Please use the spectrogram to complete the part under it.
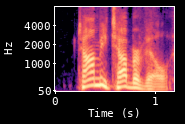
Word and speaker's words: Tuberville: I mean, I think like Tommy Tuberville, is that how we pronounce his name? – Yes.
